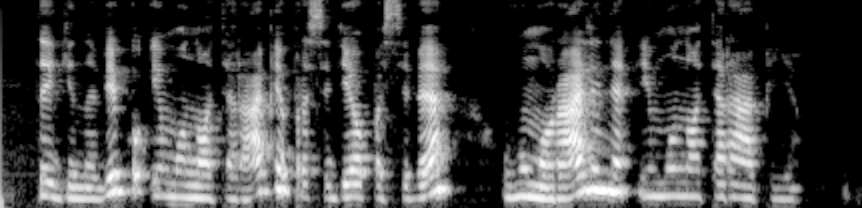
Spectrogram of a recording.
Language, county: Lithuanian, Kaunas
